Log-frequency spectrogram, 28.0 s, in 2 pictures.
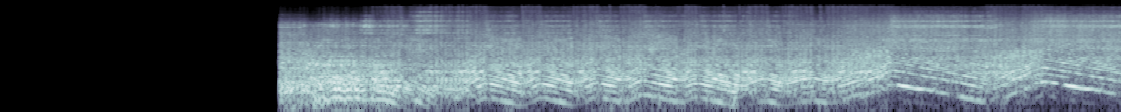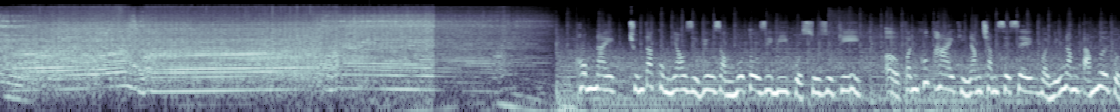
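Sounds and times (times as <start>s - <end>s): racing engine revving: 3.5s - 21.0s.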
